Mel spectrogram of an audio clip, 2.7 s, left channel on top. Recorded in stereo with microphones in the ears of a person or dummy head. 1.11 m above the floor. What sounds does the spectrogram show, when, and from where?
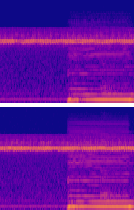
1.3 s a phone buzzing: 30° right (ahead or behind), 4 m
